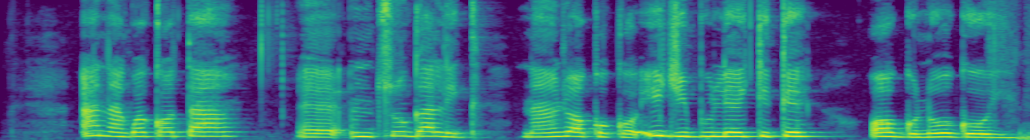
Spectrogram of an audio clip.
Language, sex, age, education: Igbo, female, 15-29, tertiary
